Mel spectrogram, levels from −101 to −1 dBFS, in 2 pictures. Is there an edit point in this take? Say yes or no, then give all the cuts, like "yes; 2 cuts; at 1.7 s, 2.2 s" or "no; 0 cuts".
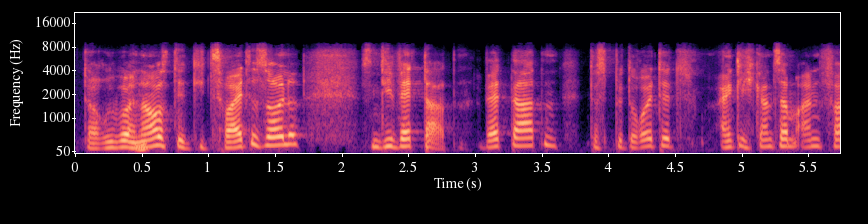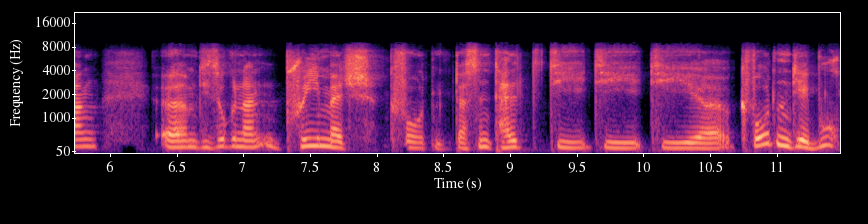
yes; 1 cut; at 3.0 s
